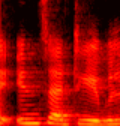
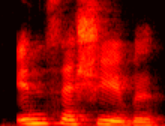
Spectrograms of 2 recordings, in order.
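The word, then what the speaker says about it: insatiable: कुछ लोग इसे इनसेटिएबल भी बोलते हैं बट the correct pronunciation according to my knowledge is इनसेशिएबल, मतलब जो कभी सेटिस्फाई ना हो.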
